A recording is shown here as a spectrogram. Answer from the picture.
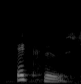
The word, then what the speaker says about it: ichthus: The Greek word for fish is ichthus, which are the letters that you usually see in those fish. They're Greek letters. They're not English letters. Ichthus is the how you say it in Greek.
